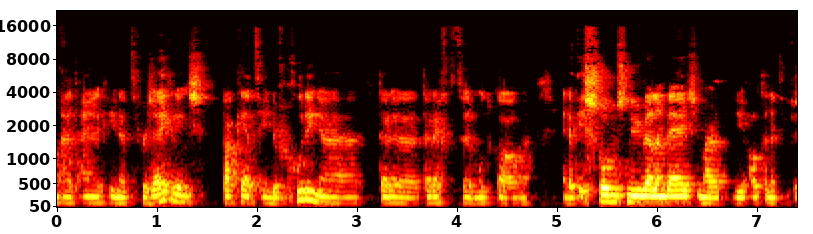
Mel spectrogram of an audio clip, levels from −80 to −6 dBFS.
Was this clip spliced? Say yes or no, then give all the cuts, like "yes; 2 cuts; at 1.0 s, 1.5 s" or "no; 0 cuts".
no; 0 cuts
